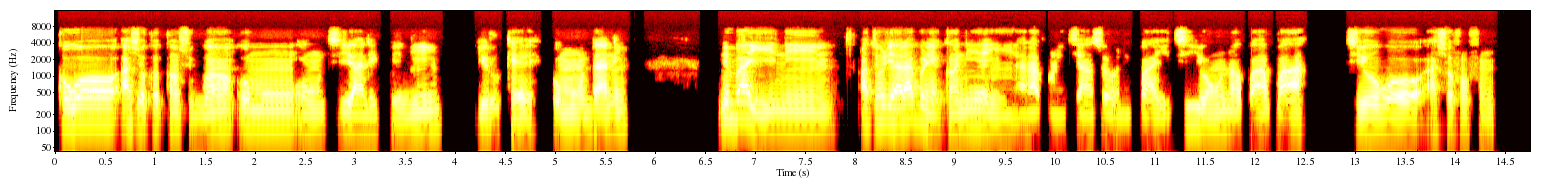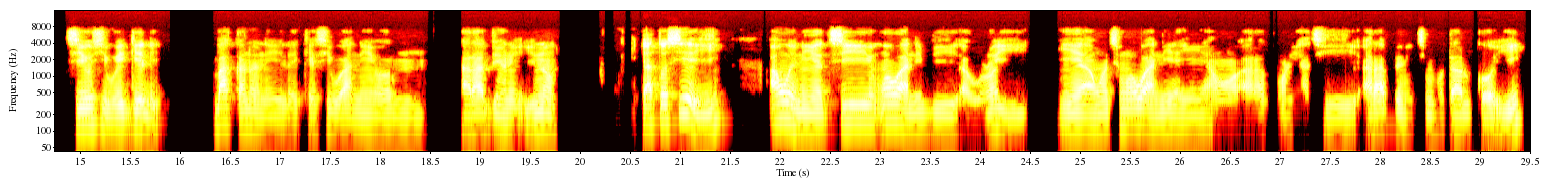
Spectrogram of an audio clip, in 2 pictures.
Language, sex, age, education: Yoruba, male, 15-29, tertiary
